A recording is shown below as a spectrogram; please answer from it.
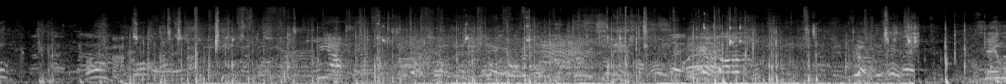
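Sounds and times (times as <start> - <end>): players calling out: 1.2 - 9.2
basketball bouncing on hard court: 1.2 - 9.6.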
